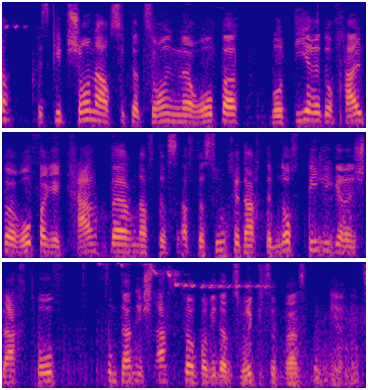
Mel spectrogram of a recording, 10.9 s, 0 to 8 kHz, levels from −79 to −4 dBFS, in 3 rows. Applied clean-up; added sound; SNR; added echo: neural mask model RNNoise.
